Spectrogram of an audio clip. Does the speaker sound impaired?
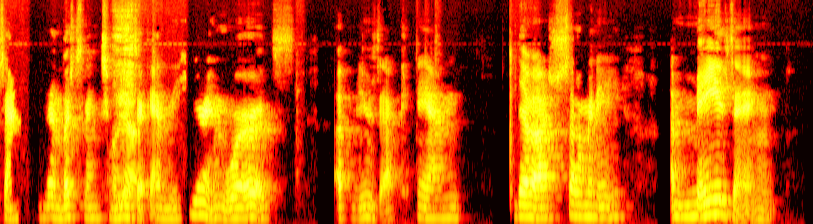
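Yes: deafness; born with moderate to severe hearing loss, diagnosed as toddler, hearing aids, then esteem implant; permanently deaf without implants, two cochlear implants after esteem implant battery died after ten years.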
